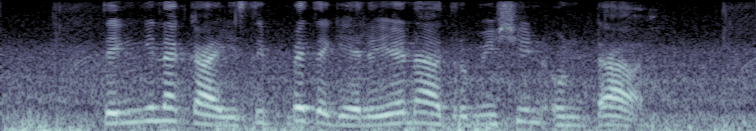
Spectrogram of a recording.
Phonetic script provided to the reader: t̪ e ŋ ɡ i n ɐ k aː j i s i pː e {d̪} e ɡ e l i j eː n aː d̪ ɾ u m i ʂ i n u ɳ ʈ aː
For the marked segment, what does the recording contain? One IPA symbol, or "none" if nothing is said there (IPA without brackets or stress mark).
t̪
